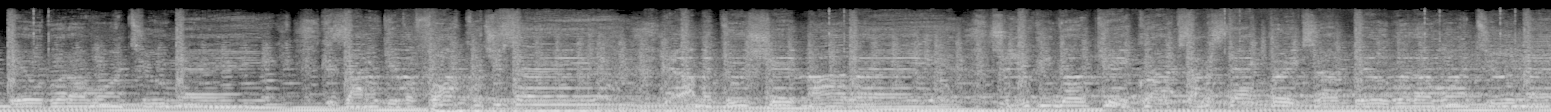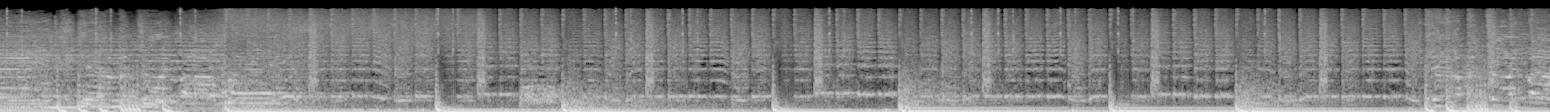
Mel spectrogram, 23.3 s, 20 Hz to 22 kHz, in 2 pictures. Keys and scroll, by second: 4.5-5.6 typing, 8.1-9.0 typing, 10.4 [, 14.0-14.5 typing.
